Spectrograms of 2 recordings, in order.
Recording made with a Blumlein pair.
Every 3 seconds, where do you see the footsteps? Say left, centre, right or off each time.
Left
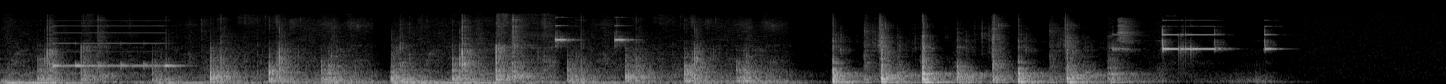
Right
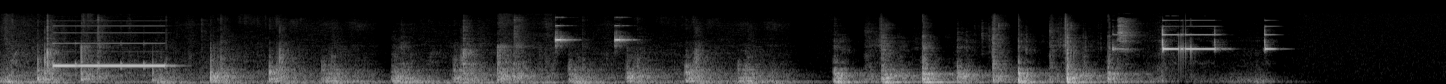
centre, left, left, centre, off.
